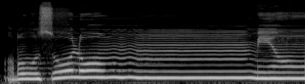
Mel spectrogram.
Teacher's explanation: Karena ada tanwin dhammah yang bertemu dengan huruf mim. Maka tanwin dhammah ini lebur atau masuk ke mim ya. Disertai dengan bunyi dengungan. Jadi bunyi M-nya tahan. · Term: idgham bi gunnah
